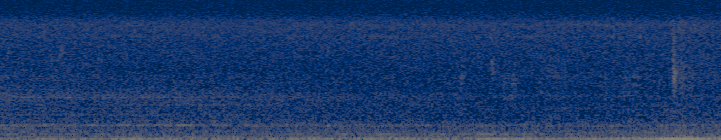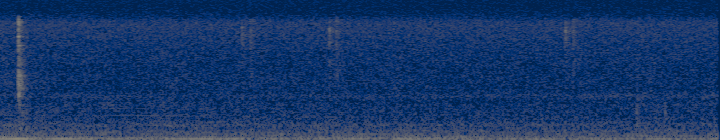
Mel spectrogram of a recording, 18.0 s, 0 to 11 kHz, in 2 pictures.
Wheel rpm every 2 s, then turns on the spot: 0, 0, 0, 0, 0, 0, 0, 0, 0.
none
